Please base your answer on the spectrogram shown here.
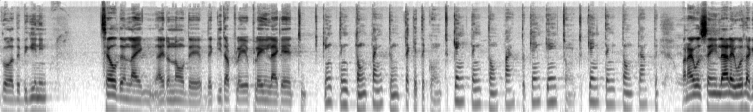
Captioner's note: sings beat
